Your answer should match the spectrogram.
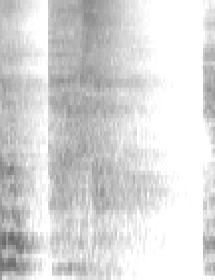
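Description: The tail of a spoken word, then a short breathy sigh with a faint voiced note.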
